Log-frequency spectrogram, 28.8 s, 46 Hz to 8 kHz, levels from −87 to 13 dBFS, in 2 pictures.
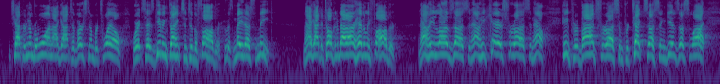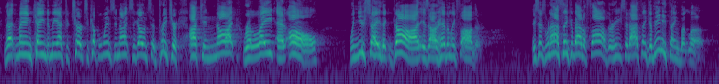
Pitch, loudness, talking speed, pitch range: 270 Hz, -32 LUFS, 210 wpm, 240-285 Hz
